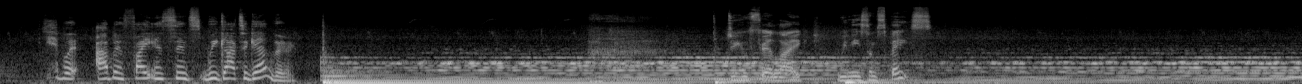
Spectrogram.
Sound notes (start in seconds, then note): 3.5 dramatic music; 5.8 sighs; 9.9 dramatic music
